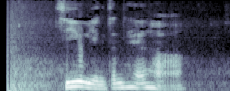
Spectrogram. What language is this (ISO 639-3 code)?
yue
